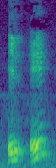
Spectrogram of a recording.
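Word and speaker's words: il est: इल ए mécanicien, इल ए mécanicien। अब देखिए टी एम से नहीं जुड़ेगा क्योंकि एम जो है वोवल नहीं है, तो इसे ऐसे पढ़ा जाएगा इल ए, टी यहां पे साइलेंट हो जाएगा।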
